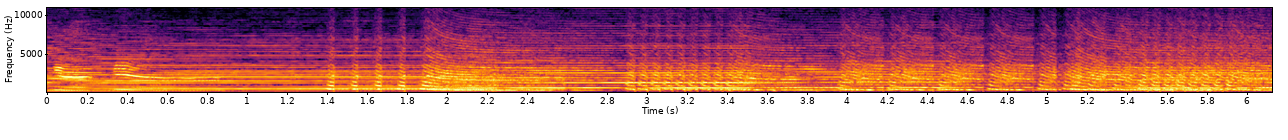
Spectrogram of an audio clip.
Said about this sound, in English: I got the hip hop air horns. I have several samplings. You can choose the one you think fits best.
